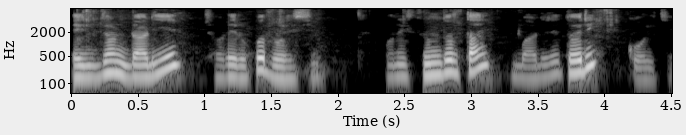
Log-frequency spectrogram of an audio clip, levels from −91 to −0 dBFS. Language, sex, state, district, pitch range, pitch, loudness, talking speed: Bengali, male, West Bengal, Purulia, 145-190 Hz, 155 Hz, -26 LUFS, 160 wpm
